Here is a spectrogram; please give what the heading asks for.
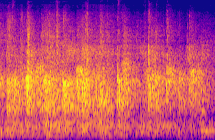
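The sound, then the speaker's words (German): Applause from listeners at a spoken talk: many hands clapping in a thick, steady patter with slight rhythmic pulses. It keeps a moderate, fairly even level throughout. “Dankeschön, Applaus für dich, du hast es super gemacht.”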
